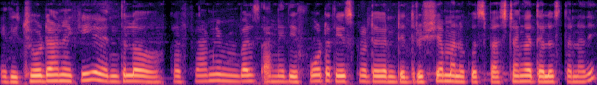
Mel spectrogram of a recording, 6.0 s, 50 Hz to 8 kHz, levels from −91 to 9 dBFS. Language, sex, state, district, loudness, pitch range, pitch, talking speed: Telugu, female, Andhra Pradesh, Annamaya, -15 LUFS, 180-200 Hz, 190 Hz, 130 wpm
